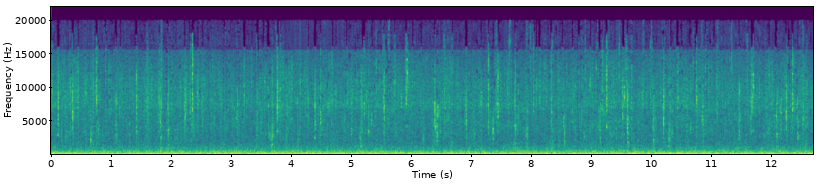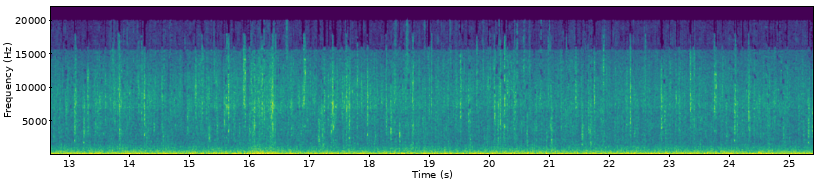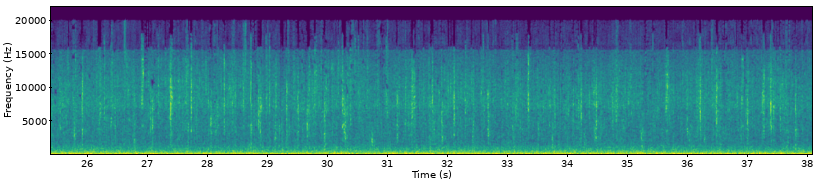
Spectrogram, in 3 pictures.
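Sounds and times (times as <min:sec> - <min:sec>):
raindrops ticking: 0:00.0 - 0:38.0
steady rain hiss: 0:00.0 - 0:38.0.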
